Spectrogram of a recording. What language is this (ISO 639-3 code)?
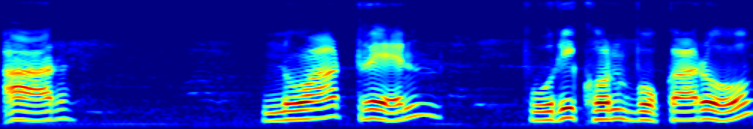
sat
